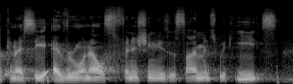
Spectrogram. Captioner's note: none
